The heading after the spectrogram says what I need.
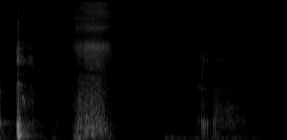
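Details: An adult with a bad head cold (scratchy throat, headache, often sick since starting work at a kindergarten) makes a sharp cough-like burst, then a rasping throat clear and a softer throat-clearing sound.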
